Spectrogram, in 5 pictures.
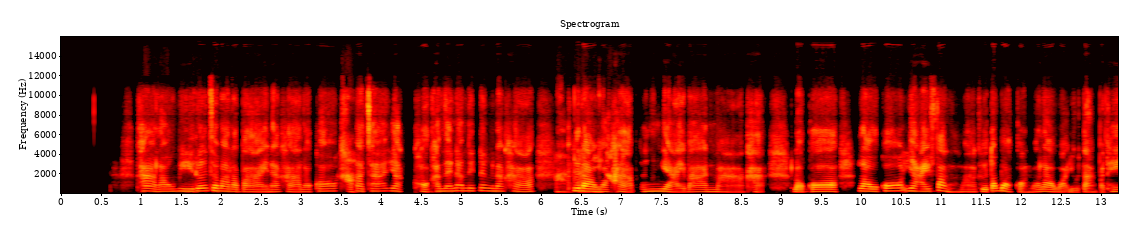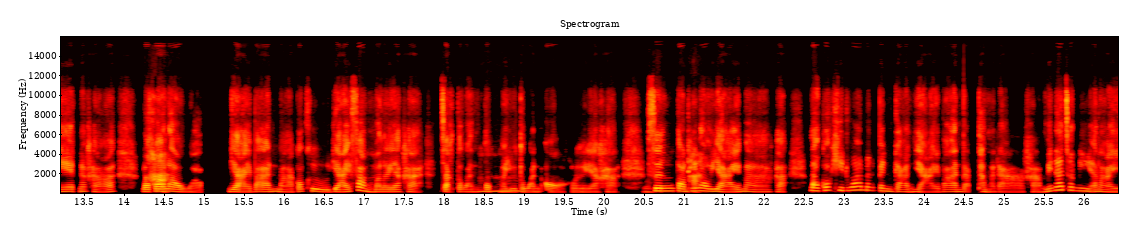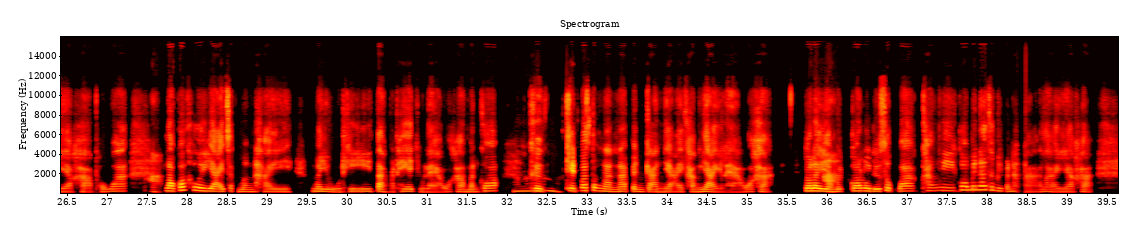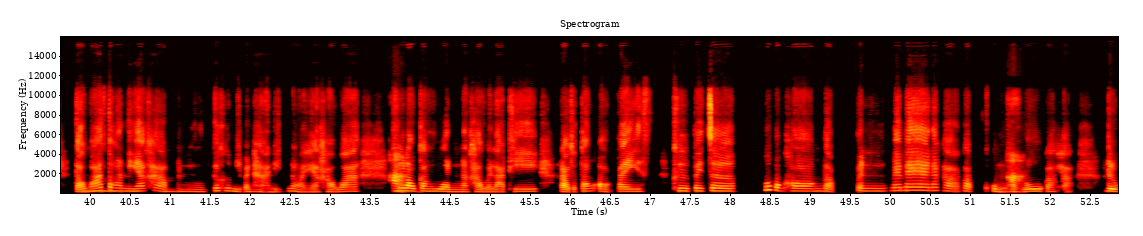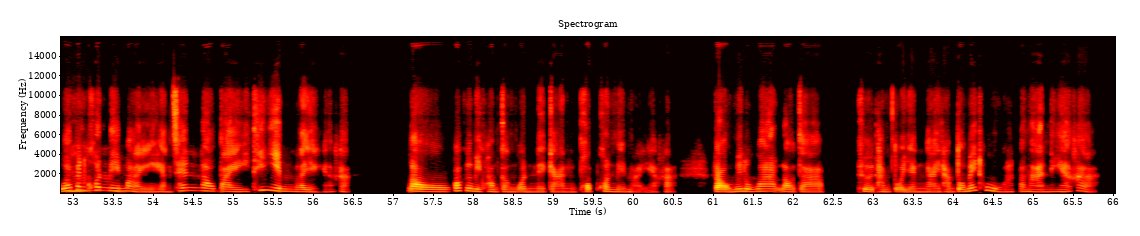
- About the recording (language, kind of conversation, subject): Thai, advice, คุณรู้สึกวิตกกังวลเวลาเจอคนใหม่ๆ หรืออยู่ในสังคมหรือไม่?
- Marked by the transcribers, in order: other background noise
